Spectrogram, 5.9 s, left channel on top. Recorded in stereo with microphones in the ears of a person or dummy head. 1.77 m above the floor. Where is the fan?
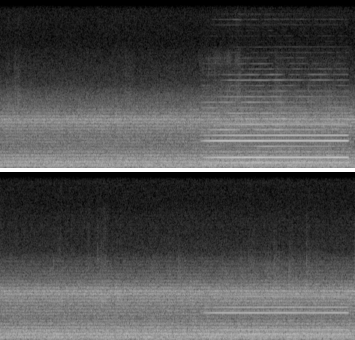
10° right (ahead or behind).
